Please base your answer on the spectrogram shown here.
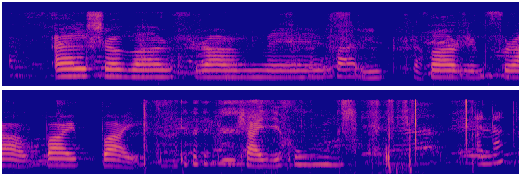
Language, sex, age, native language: Icelandic, female, 9, Icelandic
